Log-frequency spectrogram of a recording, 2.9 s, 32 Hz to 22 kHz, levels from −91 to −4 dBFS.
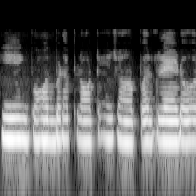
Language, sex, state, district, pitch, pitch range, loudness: Hindi, female, Rajasthan, Jaipur, 205 Hz, 195-210 Hz, -14 LUFS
